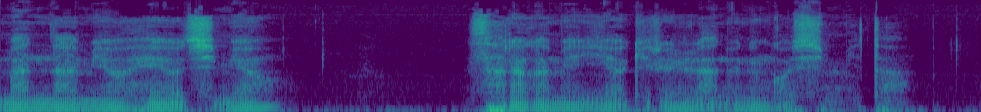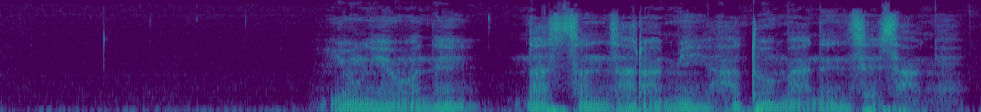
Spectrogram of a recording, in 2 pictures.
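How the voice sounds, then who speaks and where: Speaking very slowly with long, frequent pauses, a man has a very deep, low pitch, a dark, mellow tone, a somewhat breathy sound and monotone, flat intonation. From Korea. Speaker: ASMR creator. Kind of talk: poetry reading. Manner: soft-spoken.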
